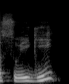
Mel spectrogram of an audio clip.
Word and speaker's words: Suighi: yeah so is uh my pronunciation correct when i say swiggy perfect amazing my man in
